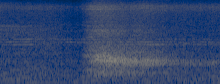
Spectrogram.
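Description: A man's single hard, noisy breath out during a standing stretch. It starts about a second in and fades within a second.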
